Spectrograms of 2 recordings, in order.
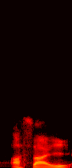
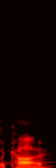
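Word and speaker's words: açaí: pretty good you BOS oh that's how you say it aai I thought it was a Kai let me get an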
